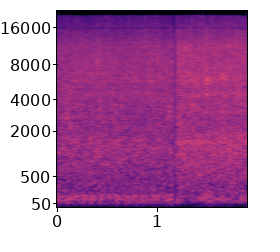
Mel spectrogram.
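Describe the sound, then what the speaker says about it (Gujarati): Steady rain patters evenly on surfaces at a farm, a dense continuous hiss with a brief dip partway through and no voices. "દસ વરસાદ ચાલુ છે અત્યારે."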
